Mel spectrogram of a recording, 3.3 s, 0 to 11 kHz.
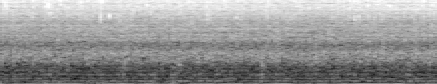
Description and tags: water flowing 01 loop
Flowing water, looping. Recorded with Audio-Technica AT2020.
flow, loop, water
